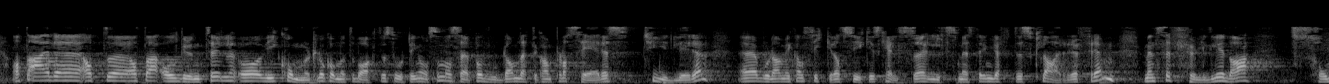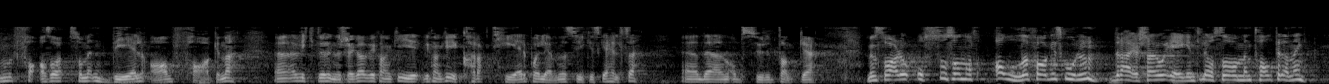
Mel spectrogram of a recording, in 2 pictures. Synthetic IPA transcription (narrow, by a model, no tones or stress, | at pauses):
ʔɑt̪̚d̪ɛæɾɑt̪ɑt̪̚d̪ɛæɾʔɑlːɡɾʉnːt̪ʰɪlɔʋɪkʰɔmːəʈʰɪlɔkʰɔmːət̪ʰɪlbɑːkə̥t̪ʰɪlst̪uːʈɪŋːəɔsːɔmɛɔseːpɔʋʊɖɑnd̪ɛt̪ːəkʰɑnpʰlɑseːɾəst̪ʰyːd̪əlɪəɾə | ʋʊɖɑnʋɪkʰɑnsɪkɾəɑt̪syːkɪskhɛlsəlɪfsmɛst̪əɾɪŋlœft̪əskʰlɑːɾəɾəfɾɛmːmɛnsɛlfœlɡəlɪd̪ɑ | sɔmfʔɑlsɔsɔmɛnd̪eːlɑ̰ʋfɑ̰ːɡənəæʋɪkt̪ɪɔʉnːəʂʈɾøːkːɑt̪ʋɪkʰɑnʊɪkːəjiːʋɪkɑnɪkːəjiːkʰɑɾɑkt̪ʰeːɾəpʰɔɛleːʋənəsyːkɪskəɦɛlsə | d̪ɛæɾɛnɑbsʉɾd̪̚t̪ʰɑ̰ŋkə | mɛnsɔæɖɛjʊʔɔsːɔsɔnːɑt̪ɑlːəfɑːɡɪskuːlənd̪ɾæɪəʂæɪjʊeːɡənt̪lɪɔsːɔɔmːɛnt̪ʰɑːlt̪ʰɾeːnɪŋ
